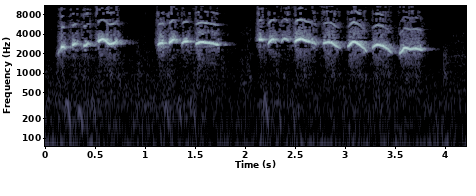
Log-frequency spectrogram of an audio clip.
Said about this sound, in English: The next time you feel disposed to whistle some operatic air at 5 o'clock in the morning, I'll trouble you to whistle it with your head out of the window.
